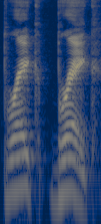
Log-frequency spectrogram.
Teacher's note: That pop, pop, pop, 3 stressed syllables in a row.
